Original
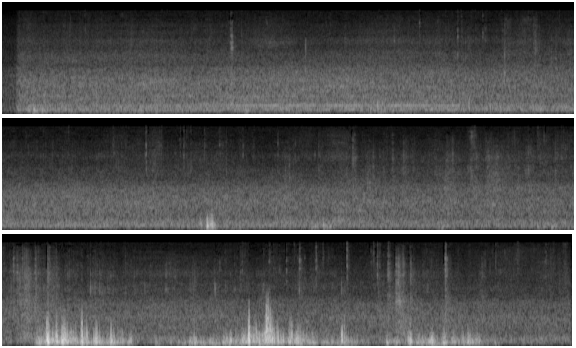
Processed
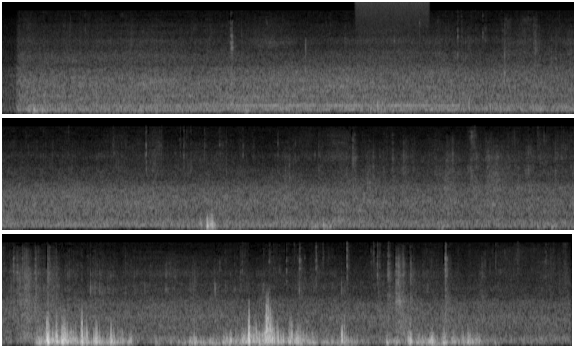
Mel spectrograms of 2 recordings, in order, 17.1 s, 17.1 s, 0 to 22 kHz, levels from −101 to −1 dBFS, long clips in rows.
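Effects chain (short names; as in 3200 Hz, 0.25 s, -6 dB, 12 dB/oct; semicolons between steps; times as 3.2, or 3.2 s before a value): 3.53–4.27 added noise violet -59 dBFS; 5.93–7.33 HPF 140 Hz 24 dB/oct; gain -2.5 dB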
